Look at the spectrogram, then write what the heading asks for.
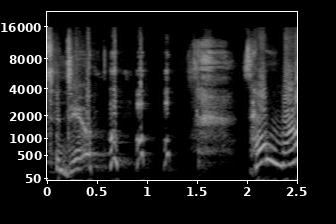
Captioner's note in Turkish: Gülüyor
